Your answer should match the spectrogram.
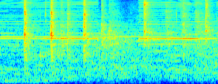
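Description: Stadium entrance turnstile as a ticket is scanned: a steady high electronic tone from the reader with a run of sharp mechanical clicks, about three a second.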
